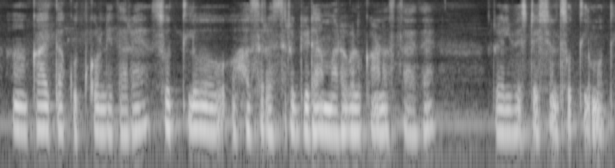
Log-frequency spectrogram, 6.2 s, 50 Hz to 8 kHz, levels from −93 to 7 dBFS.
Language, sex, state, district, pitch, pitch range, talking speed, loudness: Kannada, female, Karnataka, Raichur, 155 Hz, 150-160 Hz, 145 wpm, -16 LUFS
